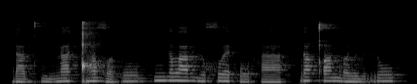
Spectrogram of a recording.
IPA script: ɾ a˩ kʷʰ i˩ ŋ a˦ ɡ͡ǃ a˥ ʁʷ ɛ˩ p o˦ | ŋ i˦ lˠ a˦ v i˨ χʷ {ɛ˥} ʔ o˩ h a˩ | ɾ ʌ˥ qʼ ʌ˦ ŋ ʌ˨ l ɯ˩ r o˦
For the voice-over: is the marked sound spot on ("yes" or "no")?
no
